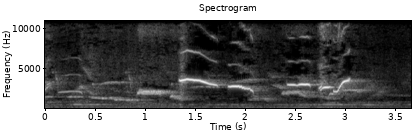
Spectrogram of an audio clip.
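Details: Oriental magpie-robin song to coax a reluctant magpie-robin: lower warbled notes slide downward, then four loud, sharp whistled notes, the last ones rising.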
